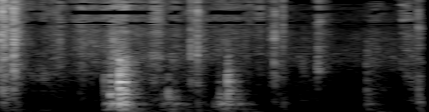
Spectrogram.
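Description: A few light knocks and rustles of objects being handled on a table, the loudest about half a second in.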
